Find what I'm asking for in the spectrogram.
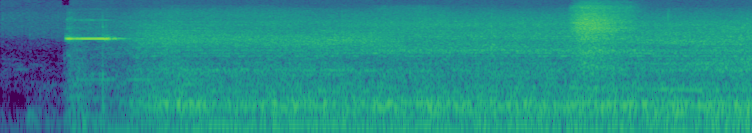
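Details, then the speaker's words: Electrolux/Simpson/Westinghouse clothes dryer after fan replacement: a short beep, then a steady, even motor and airflow hum with no scraping or rattle; the previous fan noise is gone and the fan runs normally. "You can hear there's none of that fan noise. It's excellent."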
